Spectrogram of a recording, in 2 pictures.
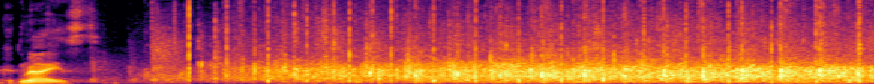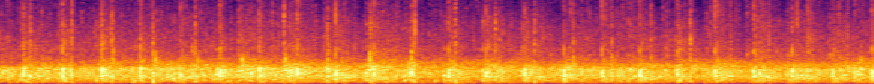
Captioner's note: applause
